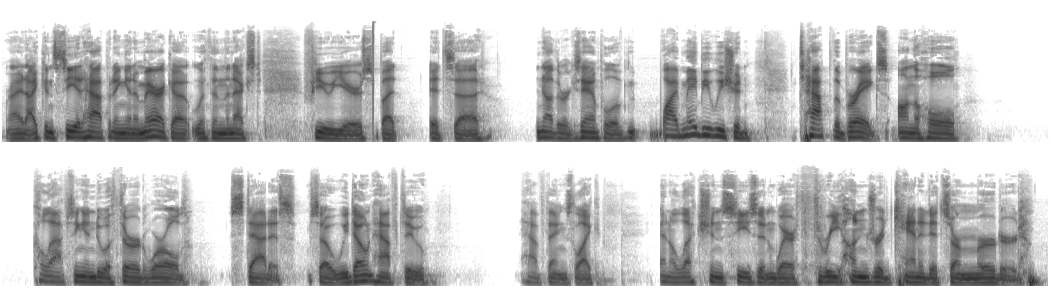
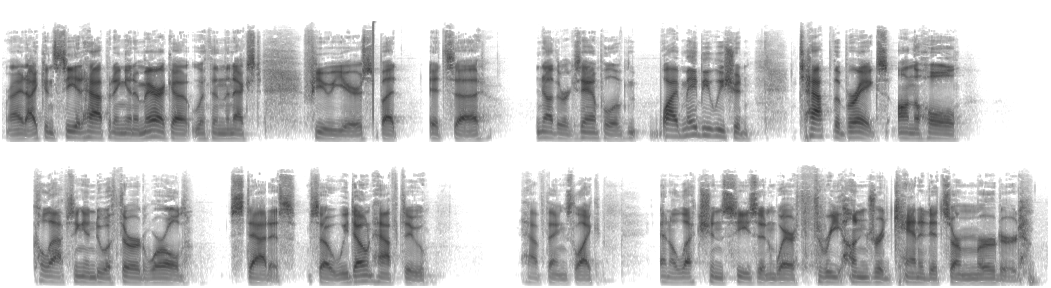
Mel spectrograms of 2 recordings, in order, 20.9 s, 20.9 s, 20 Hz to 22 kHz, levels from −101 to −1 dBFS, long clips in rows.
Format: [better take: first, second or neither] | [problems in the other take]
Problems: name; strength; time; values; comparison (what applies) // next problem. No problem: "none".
first | thin; very; fading below 750 Hz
